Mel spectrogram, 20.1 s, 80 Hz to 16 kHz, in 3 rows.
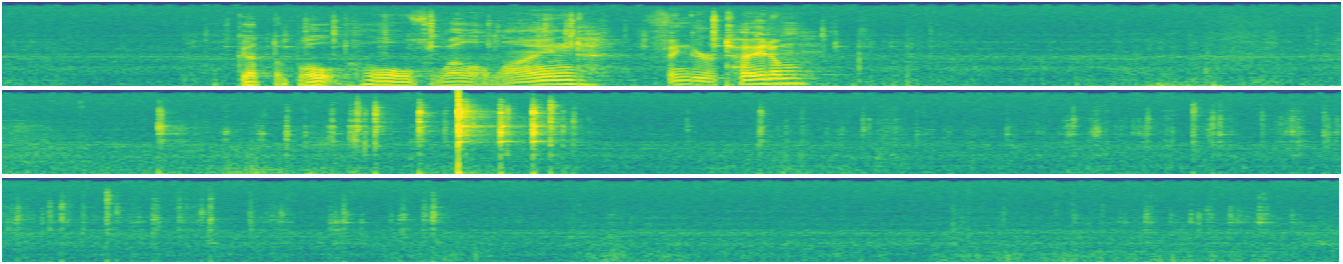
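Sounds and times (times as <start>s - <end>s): metal bolts clicking: 0.9s - 4.7s, 7.4s - 9.6s, 10.4s - 15.7s, 18.7s - 20.0s.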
